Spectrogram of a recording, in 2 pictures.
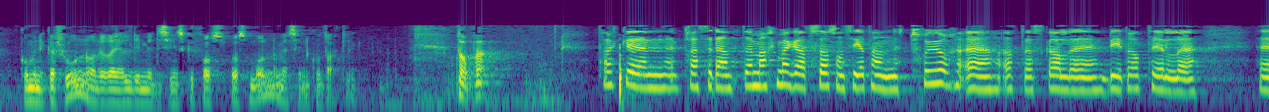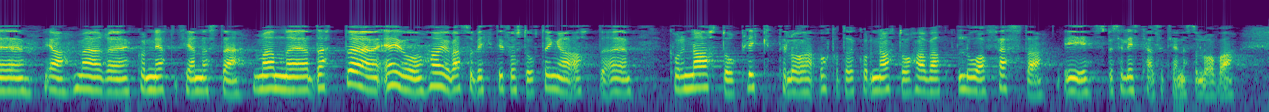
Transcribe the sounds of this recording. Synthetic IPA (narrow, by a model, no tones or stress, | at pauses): kʰʊmʉnɪkɑʂuːnn̩ɔd̪ɛʁɛjɛləd̪ɪmɛd̪ɪsiːnskəfɔsspœsmo̰ːlənəmɛsḭːnəkʰʊnt̪ʰɑ̰k̚t̪ʰlɛ̰ɡ | t̪ʰɔpə | t̪ʰɑkpʰɾɛsɪd̪ɛnt̪mæʁkmɛɡɑt̪st̪ɑːt̪sɔnsiːəʁɑt̪hɑnt̪ʰɾʉːɾɑ̰t̪̚d̪ɛskɑlbiːd̪ɾɑːt̪ʰɪl | jɑːmæːɾkʰʊɾd̪ɪneːʁt̪ət̪ʰjeːnəst̪əmɛnd̪ɛt̪ːəɛɾjʊɦɑɾjʊʋæʁt̪sɔʋɪkt̪ɪfɔʁst̪uːʁt̪ʰɪŋːəɑ̰t̪ | kʰʊɾd̪ɪnɑːt̪ʊʁpʰlɪkt̪ʰːɪlɔʔʊpːɾɛt̪ʰːɑt̪̚kʰʊɾd̪ɪnɑːt̪ʊɾɦɑɾʋæʁt̪loːʋfɛst̪ɑɪspɛsɪɑlɪst̪hɛ̰lsət̪ʰjḛnəst̪əlʔo̰ːʋɑ̰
